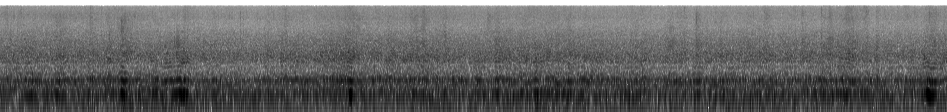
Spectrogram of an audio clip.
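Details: Continuous drone of a bee swarm out of its hive, a thick low hum with stacked tones, punctuated by several short louder buzzes of individual bees passing near.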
